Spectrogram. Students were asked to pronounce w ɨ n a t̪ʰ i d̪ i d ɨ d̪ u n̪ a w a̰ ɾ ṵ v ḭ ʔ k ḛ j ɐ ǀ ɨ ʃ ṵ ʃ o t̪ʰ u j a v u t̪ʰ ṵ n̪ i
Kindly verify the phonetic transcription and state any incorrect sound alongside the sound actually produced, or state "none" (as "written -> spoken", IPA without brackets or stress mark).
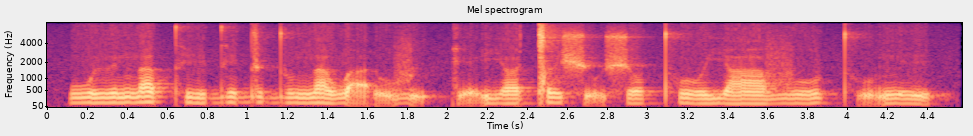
none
